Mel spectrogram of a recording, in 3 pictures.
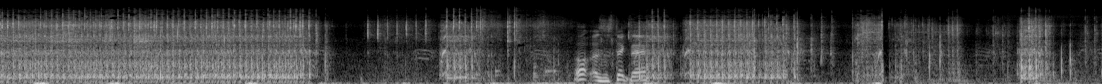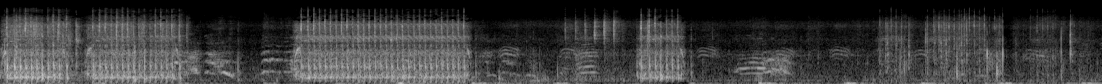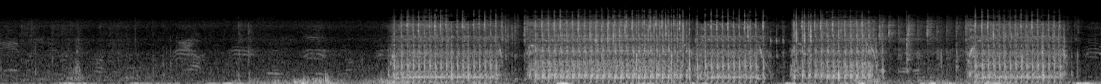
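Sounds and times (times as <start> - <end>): gel blaster firing bursts: 4.4 - 4.9, 6.2 - 8.0, 10.2 - 12.9, 17.4 - 18.0, 25.9 - 30.9, 31.7 - 32.8.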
